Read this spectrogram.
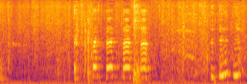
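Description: A young boy talks and giggles up close.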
